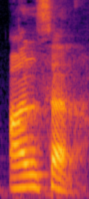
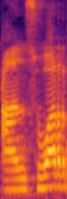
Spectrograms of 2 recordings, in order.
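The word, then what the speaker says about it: answer: बाद यदि डब्लू है, एस के बाद डब्लू है तो साइलेंट होता है। जैसे आंसर, हमें आंसवर नहीं पढ़ते, वर नहीं पढ़ते, आंसर, बस आंसर, जवाब।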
